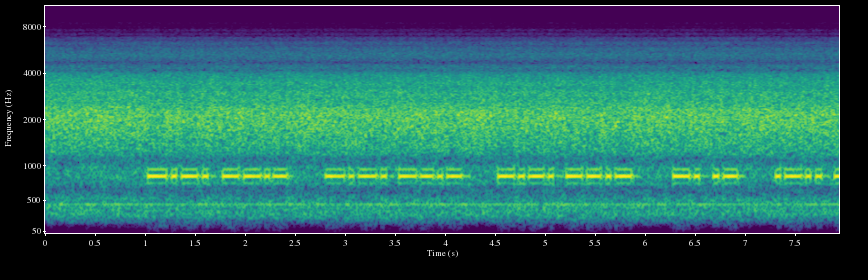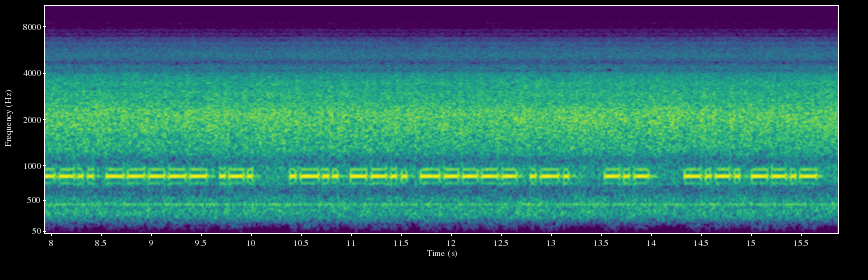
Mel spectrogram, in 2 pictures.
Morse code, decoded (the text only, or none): CQ CQ CQ NA LZ0R LZ0R K CQ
